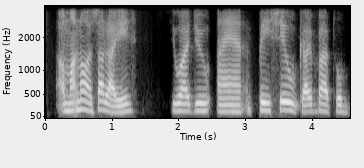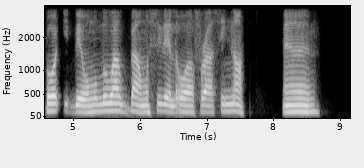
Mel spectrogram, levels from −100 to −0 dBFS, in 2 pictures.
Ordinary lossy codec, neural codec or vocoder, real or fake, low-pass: none; codec, 16 kHz, 0.5 kbps, X-Codec, WavLM features, trained on Multilingual LibriSpeech; fake; 3.6 kHz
